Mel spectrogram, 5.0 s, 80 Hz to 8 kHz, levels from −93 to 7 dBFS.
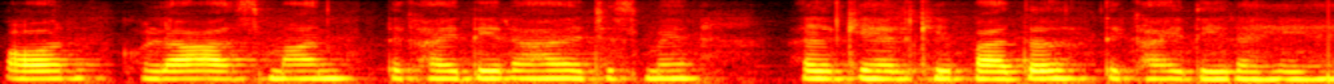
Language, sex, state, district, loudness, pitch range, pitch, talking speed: Hindi, female, Chhattisgarh, Bilaspur, -17 LUFS, 220-230 Hz, 225 Hz, 165 wpm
